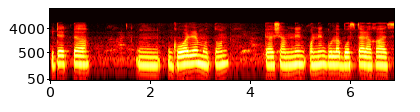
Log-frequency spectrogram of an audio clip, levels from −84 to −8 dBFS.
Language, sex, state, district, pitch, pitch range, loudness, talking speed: Bengali, female, Assam, Hailakandi, 185 Hz, 175-195 Hz, -17 LUFS, 95 wpm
